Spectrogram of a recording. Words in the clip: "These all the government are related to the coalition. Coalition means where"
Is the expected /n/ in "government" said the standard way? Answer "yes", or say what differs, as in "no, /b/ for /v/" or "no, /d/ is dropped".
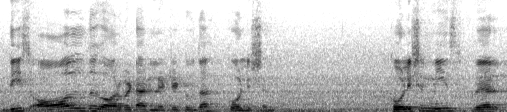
no, /n/ is dropped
